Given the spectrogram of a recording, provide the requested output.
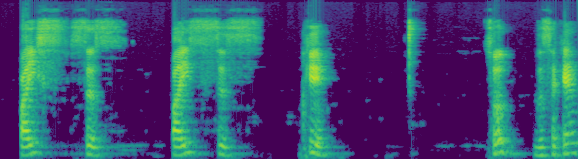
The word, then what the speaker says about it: Pisces: Okay, PIS is Pice and CES is Cis. Pisces.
